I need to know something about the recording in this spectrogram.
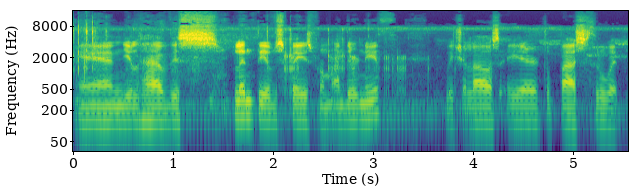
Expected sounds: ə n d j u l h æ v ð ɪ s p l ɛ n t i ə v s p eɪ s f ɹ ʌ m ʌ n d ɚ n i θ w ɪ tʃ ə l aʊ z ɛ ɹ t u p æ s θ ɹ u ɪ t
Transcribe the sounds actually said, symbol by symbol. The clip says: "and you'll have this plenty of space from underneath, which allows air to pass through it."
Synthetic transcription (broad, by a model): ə n d j u l h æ v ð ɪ s p l ɛ n t i ə v s p eɪ s f ɹ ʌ m ʌ n d ɚ n i θ w ɪ tʃ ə l aʊ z ɛ ɹ t u p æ s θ ɹ u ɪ t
